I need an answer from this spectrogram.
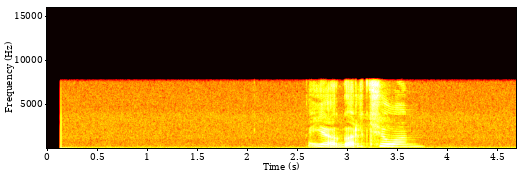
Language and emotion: Russian, sad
